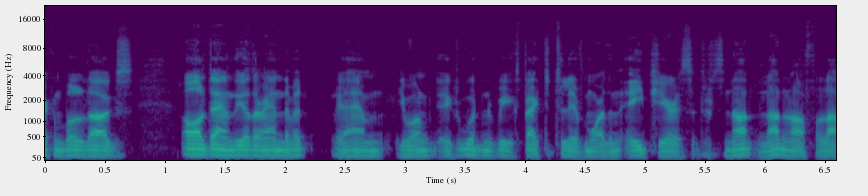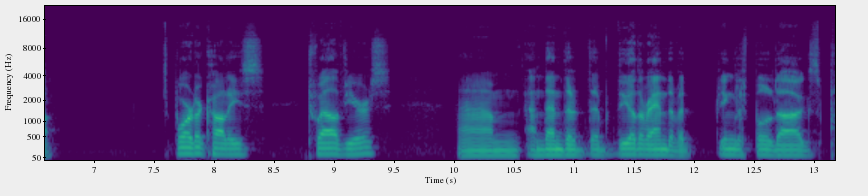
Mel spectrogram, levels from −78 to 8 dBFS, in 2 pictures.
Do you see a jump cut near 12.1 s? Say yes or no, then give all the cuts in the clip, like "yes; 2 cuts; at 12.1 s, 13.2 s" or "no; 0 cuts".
no; 1 cut; at 7.6 s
